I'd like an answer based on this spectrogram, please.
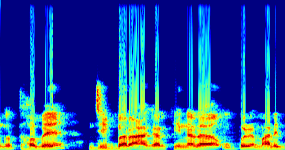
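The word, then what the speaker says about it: ح: তারপরের হরফ হলো হা। হাটা উচ্চারণ করতে হবে গলার শুরু জায়গা থেকে, আওয়াজটা ভিতর থেকে আসবে। হা হা হা হা হা হা হা।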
